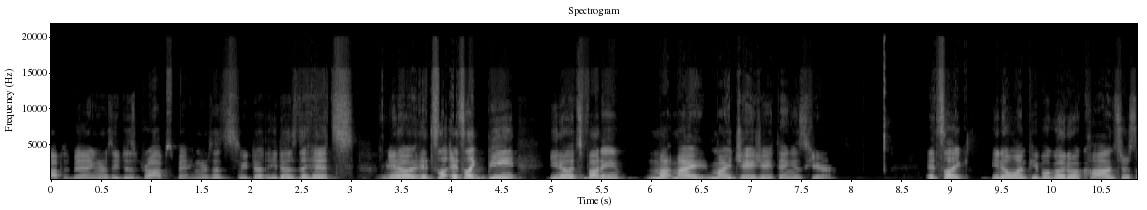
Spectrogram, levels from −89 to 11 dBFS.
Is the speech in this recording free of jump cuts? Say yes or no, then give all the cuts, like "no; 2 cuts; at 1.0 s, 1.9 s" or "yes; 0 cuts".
no; 1 cut; at 1.9 s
